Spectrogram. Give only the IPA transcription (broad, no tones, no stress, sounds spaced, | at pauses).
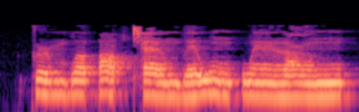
k ə˞ m b ʌ ʔ ɑ ʔ cʰ æ ə̯ m b ɛ w ũː ʔ w ɛ̃ː ə̯ ʕ ũ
